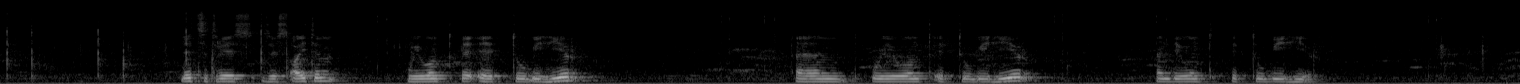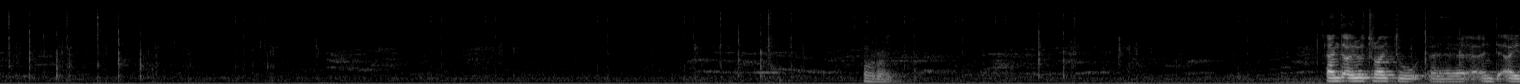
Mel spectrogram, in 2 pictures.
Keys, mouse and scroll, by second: 0.0 shift+middle click, 0.0 scroll up 2, 0.4 scroll down 10, 0.9 shift+middle click, 1.3 scroll up 4, 1.8 shift+middle click, 2.2 scroll up 2, 2.6 shift+middle click, 3.2 scroll up 1, 3.7 click, 4.6 g, 7.9 g, 10.7 scroll down 1, 11.5 click, 11.7-12.1 scroll down 4, 11.7 g, 14.6-14.9 scroll down 1, 14.9-15.3 scroll up 1, 15.4 shift+middle click, 15.4 scroll down 4, 15.8 scroll up 4, 16.0 scroll down 1, 16.3 shift+middle click, 16.7-17.5 scroll down 1, 17.5 click, 17.9-18.3 scroll down 1, 18.3 g, 20.0 click, 20.0 scroll down 1, 20.1 g, 22.0 click, 22.5 shift+middle click, 22.8-23.2 scroll up 1, 23.8 click, 25.1 shift+click, 25.1 scroll up 4, 25.5 shift+middle click, 26.4 g, 28.0 click, 29.4 shift+middle click.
